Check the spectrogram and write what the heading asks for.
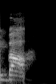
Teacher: they're leaving off that final sound so that's called final consonant deletion · Instead of saying ball, they might say ba, because they're leaving off that final sound.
